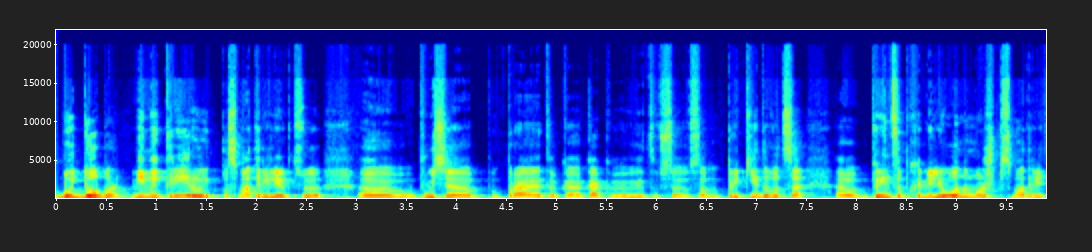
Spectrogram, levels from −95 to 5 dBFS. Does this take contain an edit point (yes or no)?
no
